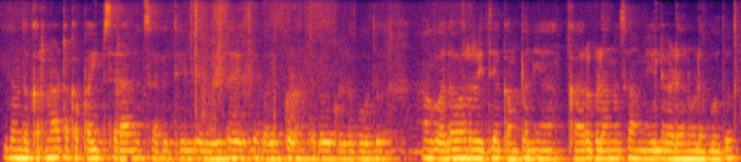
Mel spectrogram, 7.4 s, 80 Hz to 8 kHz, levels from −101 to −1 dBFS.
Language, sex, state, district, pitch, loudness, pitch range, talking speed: Kannada, male, Karnataka, Mysore, 150 Hz, -14 LUFS, 145-155 Hz, 160 wpm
